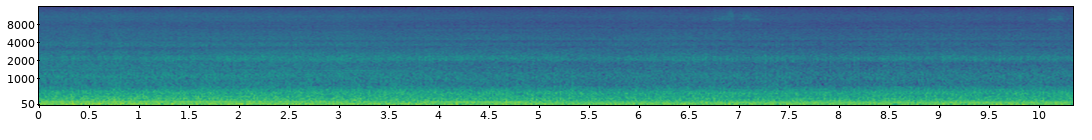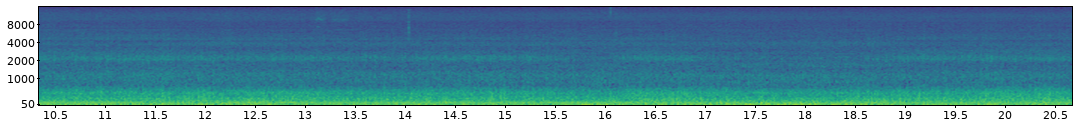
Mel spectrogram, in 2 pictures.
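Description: Motorcycle engine running steadily at cruising speed, a continuous low drone with road and wind noise heard from on the bike.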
